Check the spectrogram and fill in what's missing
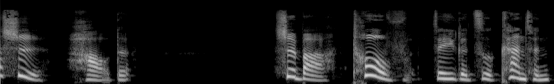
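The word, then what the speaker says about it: tov (טוב): 我们今天要看的字是 tov，好这个字，它是好的，读音是 tov。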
